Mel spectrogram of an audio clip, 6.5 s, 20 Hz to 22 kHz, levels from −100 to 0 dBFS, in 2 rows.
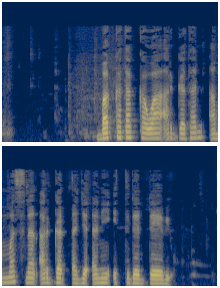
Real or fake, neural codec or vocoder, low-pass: real; none; 10.8 kHz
